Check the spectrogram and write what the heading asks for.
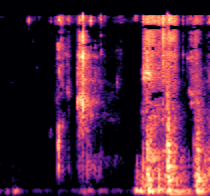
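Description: Handling noise from a plastic container being shaken over a blender: a brief rustle about half a second in, then a louder crunchy rustling shake lasting about half a second near the end.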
